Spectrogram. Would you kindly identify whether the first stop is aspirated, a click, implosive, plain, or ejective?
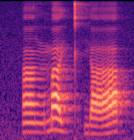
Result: aspirated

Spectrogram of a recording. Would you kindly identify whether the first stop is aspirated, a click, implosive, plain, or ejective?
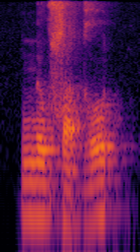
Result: plain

